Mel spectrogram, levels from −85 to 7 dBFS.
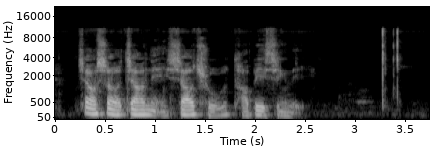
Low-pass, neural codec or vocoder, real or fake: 10.8 kHz; vocoder, 44.1 kHz, 128 mel bands, Pupu-Vocoder; fake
